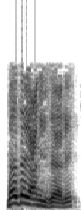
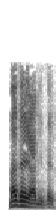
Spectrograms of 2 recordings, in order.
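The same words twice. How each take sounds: First: Louder, punching ماذا hard; teacher's raised question ماذا يعني ذلك to the class; emphatic question. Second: Said in the usual way. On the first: Shown as a demonstration. Teacher asks students loudly, stressing ماذا.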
